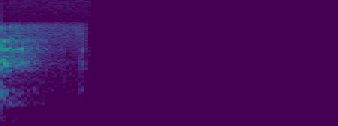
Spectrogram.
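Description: Near silence: the tail of a voice fades out about half a second in, and the audio stays dead quiet after that.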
